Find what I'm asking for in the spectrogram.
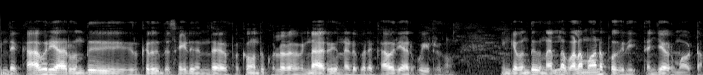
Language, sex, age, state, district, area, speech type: Tamil, male, 60+, Tamil Nadu, Thanjavur, rural, spontaneous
